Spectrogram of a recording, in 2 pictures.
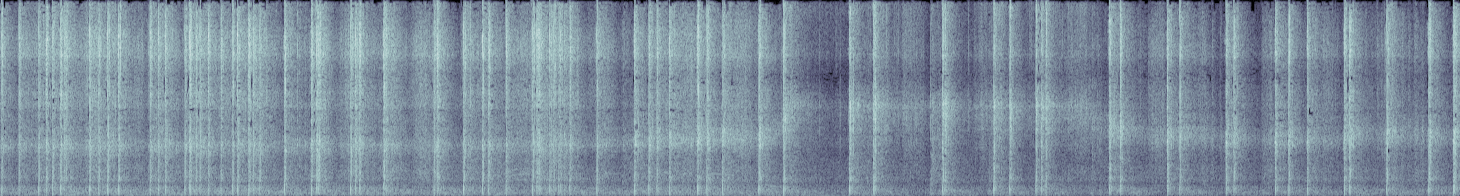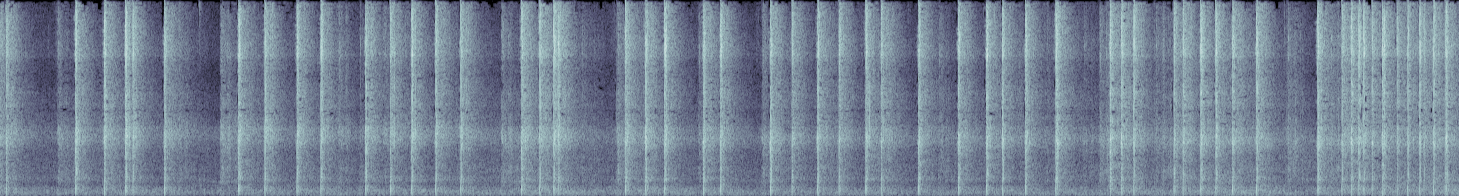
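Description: Fireworks display: a dense, continuous crackle of rapid bangs, thickest for the first several seconds and then a steady fast string of sharp reports.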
